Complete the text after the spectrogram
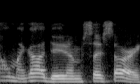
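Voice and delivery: normal talking voice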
